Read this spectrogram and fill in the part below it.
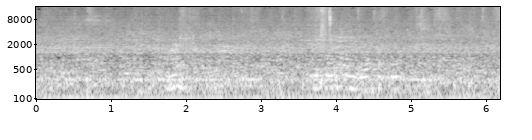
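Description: Footsteps tap on cobblestones close by.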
